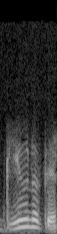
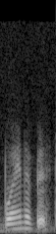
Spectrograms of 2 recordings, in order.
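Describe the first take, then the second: First: It is said in an anglicized local way. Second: It is said in a Spanish-like way. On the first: This is how local natives say it. The speaker calls it wrong. "They say Buena Vista" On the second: This is how the Spanish name should be said. The speaker calls it right. "Instead of Buena Vista"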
